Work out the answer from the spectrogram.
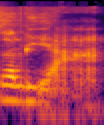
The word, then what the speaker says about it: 俩: So it's pronounced 俩, and you see the right part is the same with 两, and you add the person radical next to 俩.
